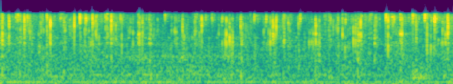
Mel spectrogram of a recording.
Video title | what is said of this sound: Colour with me in Rita Berman's 'Mein Herbst Spaziergang' - Pumpkin patch page | shake it until you hear the the ball bearing in there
